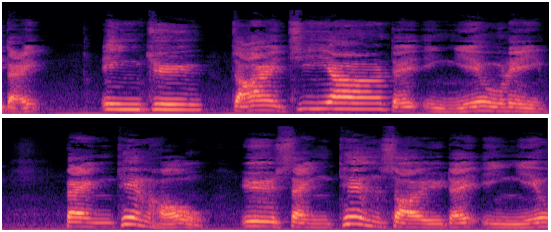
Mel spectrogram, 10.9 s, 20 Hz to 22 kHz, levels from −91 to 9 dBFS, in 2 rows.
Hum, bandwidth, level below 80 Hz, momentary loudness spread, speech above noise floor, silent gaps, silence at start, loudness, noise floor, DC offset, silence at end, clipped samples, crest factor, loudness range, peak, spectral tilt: none; 12 kHz; -44 dBFS; 13 LU; 22 dB; none; 0 s; -18 LUFS; -40 dBFS; under 0.1%; 0 s; under 0.1%; 16 dB; 2 LU; -2 dBFS; -5.5 dB/octave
